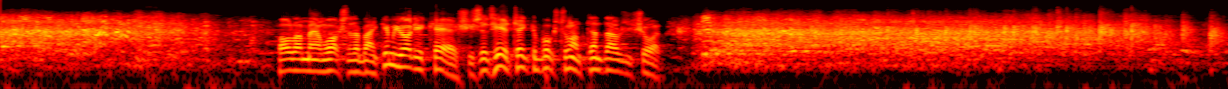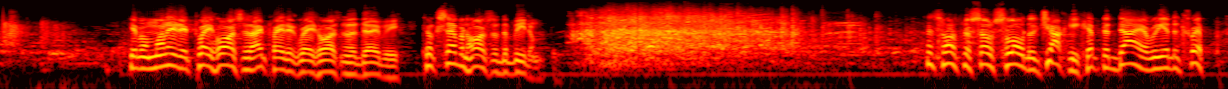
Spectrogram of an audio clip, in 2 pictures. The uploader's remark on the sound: The recordings here take place in front of a live audience with occasional musical interludes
